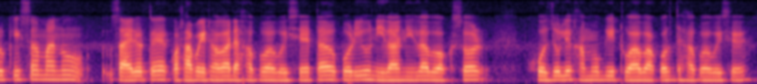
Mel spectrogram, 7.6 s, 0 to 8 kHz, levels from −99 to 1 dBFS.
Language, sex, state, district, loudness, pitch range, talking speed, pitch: Assamese, male, Assam, Sonitpur, -18 LUFS, 140-155 Hz, 165 wpm, 145 Hz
